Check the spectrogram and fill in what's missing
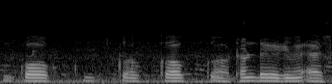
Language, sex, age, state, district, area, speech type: Punjabi, male, 60+, Punjab, Muktsar, urban, spontaneous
